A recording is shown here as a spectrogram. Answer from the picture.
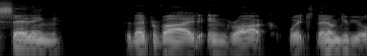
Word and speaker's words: Grok?!: a few minutes talking about a game called Gro and yes that there's nothing wrong with me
